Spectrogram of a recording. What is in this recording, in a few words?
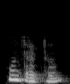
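tractor, Catalan; tuxpaint-stamps; vehicles; farming; cartoon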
